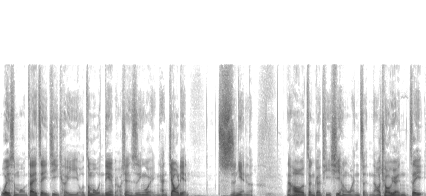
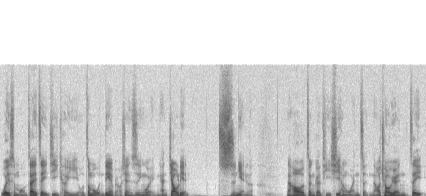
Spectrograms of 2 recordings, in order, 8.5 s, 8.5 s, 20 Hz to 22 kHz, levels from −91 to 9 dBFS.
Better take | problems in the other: first | hiss; faint; throughout; 30 dB below the speech

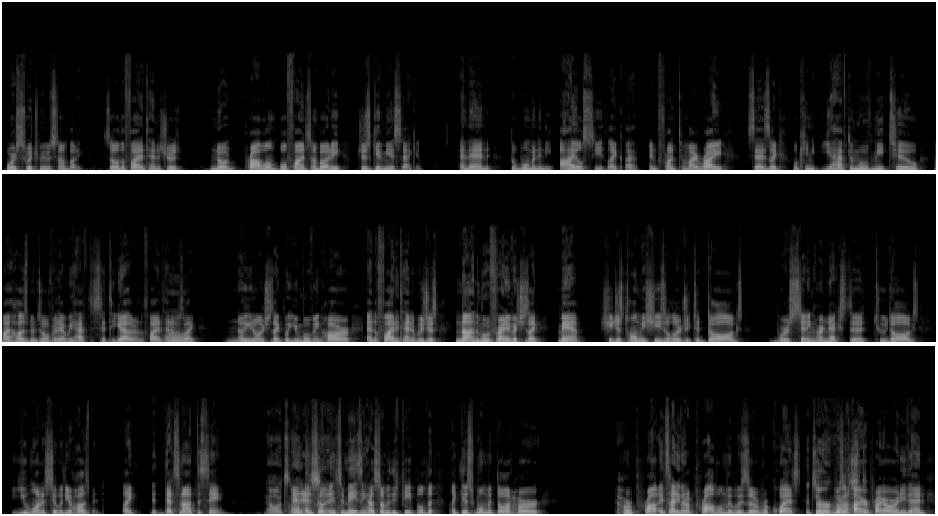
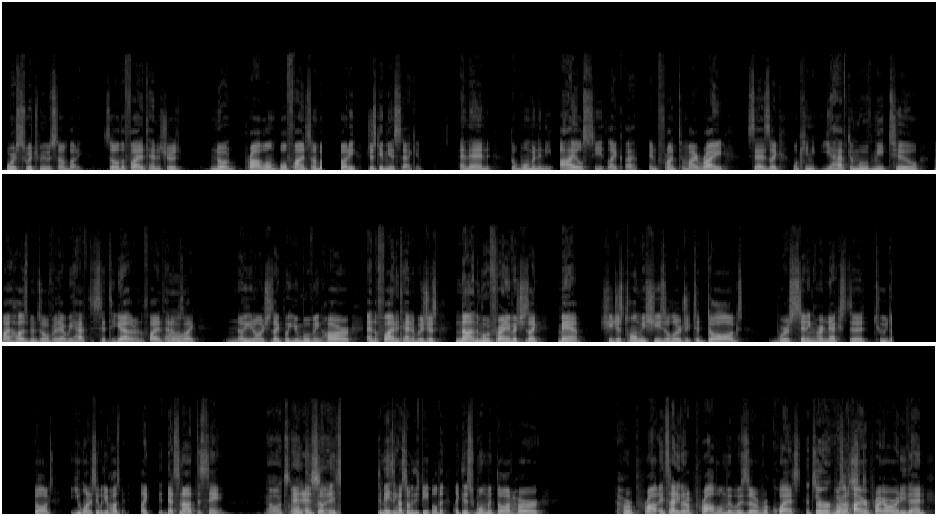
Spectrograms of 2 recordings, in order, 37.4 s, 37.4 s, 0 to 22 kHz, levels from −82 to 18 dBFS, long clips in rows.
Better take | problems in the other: first | audio freezing; at 4.5 s, at 24 s for 1 s and at 29 s for 0.5 s

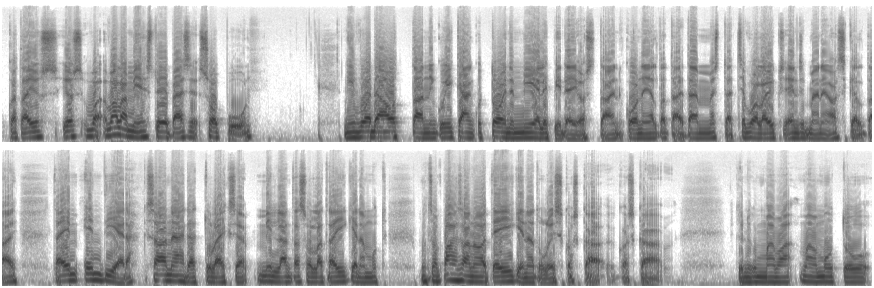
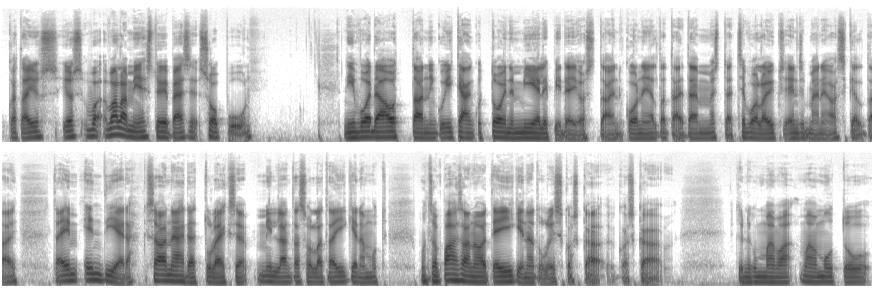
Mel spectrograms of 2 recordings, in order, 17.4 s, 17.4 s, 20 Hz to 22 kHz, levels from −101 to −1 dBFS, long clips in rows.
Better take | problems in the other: second | distortion; heavy; 10% of the sound clipped

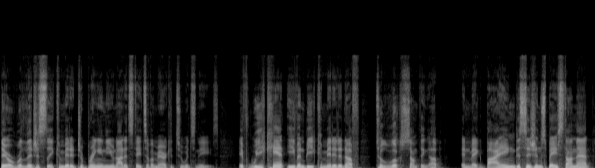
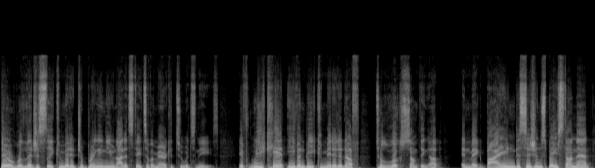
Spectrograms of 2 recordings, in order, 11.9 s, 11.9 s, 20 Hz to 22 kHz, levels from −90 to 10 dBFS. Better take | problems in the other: first | distortion; slight; 10 dB below the speech

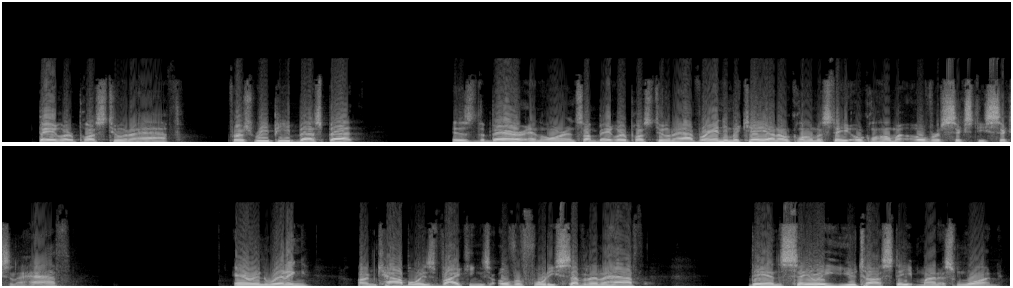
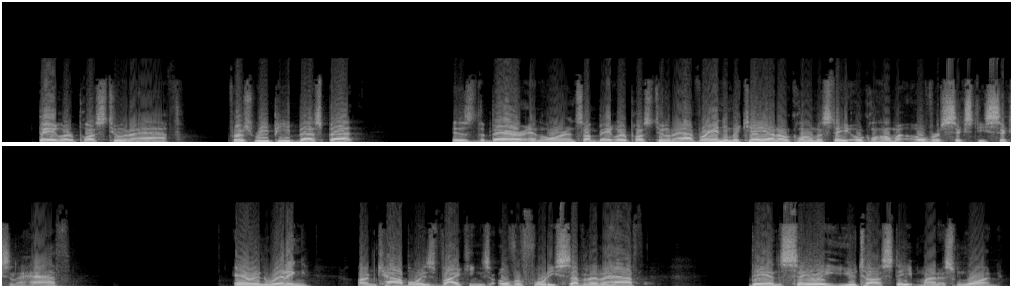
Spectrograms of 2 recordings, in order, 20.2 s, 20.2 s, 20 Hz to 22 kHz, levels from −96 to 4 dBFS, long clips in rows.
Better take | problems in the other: neither | distortion; slight; 6% of the sound clipped; the same in both

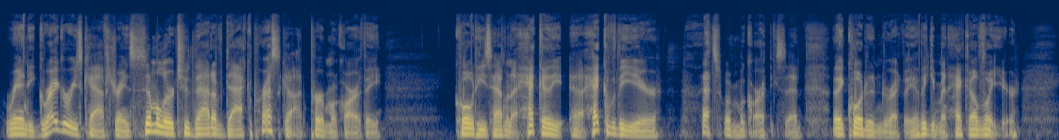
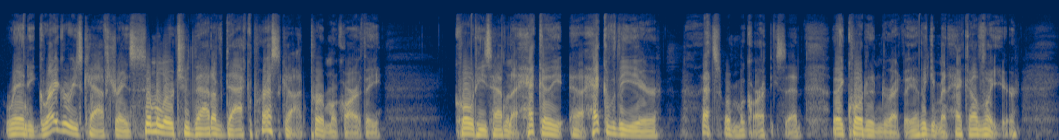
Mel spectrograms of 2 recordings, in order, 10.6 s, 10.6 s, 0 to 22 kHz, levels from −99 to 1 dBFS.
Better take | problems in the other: first | distortion; slight; 10 dB below the speech

